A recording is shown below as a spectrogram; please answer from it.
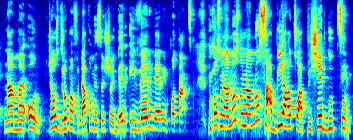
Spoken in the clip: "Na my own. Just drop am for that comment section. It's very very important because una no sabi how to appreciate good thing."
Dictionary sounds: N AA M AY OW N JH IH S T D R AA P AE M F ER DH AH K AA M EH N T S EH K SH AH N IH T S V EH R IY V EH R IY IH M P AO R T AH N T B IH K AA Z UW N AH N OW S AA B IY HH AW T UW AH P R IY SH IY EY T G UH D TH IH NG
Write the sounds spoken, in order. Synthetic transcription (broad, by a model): N AA M AY OW N JH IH S D R AA P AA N F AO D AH K AA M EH S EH SH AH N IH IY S V EH R IY V EH R IY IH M P AO T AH N T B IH K AA S UW N AH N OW S AA B IY HH AW T UW AH P R IY SH IY EY T G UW D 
